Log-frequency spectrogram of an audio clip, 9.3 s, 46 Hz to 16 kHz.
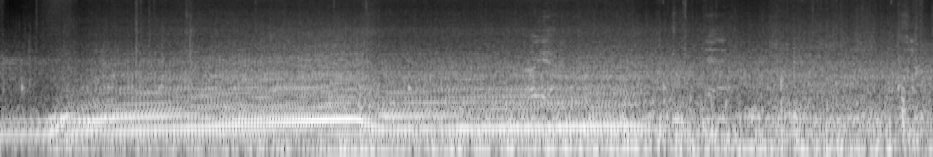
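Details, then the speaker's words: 1996 Impala SS with intermittent no-start issue, hard launch pull: engine note climbs cleanly under full throttle, steps at shift, no stumble or misfire; acceleration normal. "she feels good pulling hard I don't really see any issues with uh acceleration or anything like that"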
